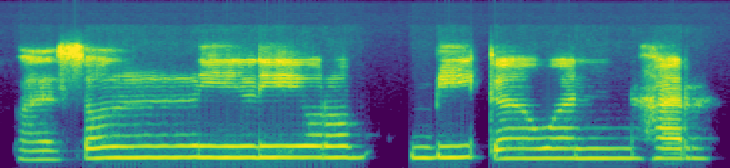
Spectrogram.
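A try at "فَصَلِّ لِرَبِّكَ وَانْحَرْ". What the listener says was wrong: Kurang tinggi sedikit. Fasolli li rabbika wanhar. Lepas, ayo. Jangan takut. Wanhar gitu ya. Kencengin ya. Fasal fasalli li rabbika wanhar.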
